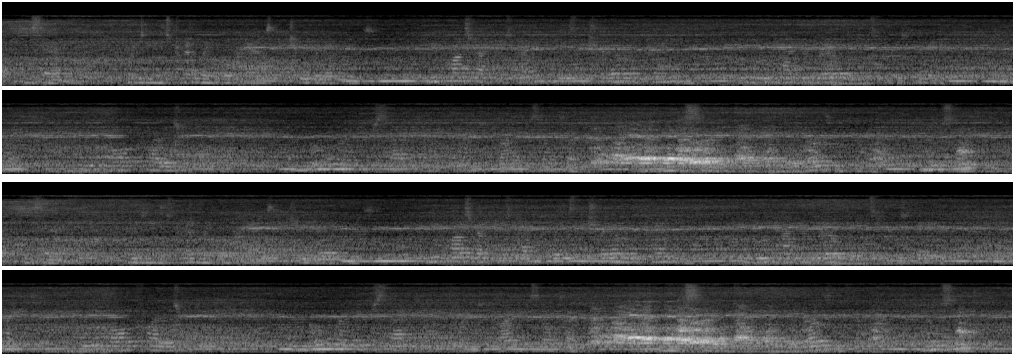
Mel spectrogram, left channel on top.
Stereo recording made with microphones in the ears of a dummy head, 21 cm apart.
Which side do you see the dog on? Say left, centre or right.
right.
